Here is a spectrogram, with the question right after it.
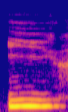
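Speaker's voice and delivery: loud "ira" with each sound held: iii-rrr-a; syllabe décomposée. Shown as a demonstration. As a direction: sound out "ira", long i and long r before the a. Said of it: "J'ai besoin de trois lettres". (« ira » fort et étiré, i et r tenus)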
